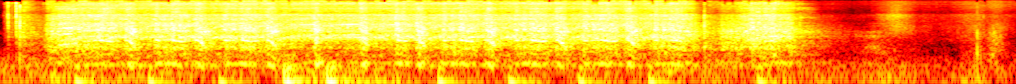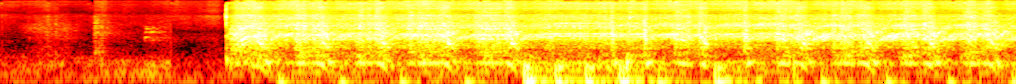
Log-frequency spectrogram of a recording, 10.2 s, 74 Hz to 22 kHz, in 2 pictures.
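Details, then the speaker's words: Abandoned Kymco Mongoose 250cc liquid-cooled CVT quad, engine left open for years: catches and runs raggedly, falters and nearly dies, then fires back up; rough start, choke seemed to help. "sign needs a little more help I think the choke was actually helping"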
